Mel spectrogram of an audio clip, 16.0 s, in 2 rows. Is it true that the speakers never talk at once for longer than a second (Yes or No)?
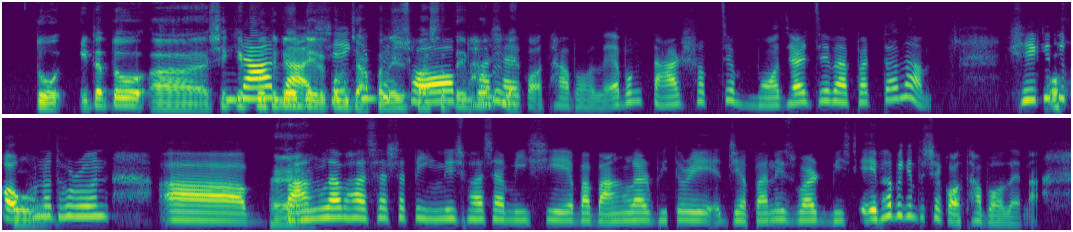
No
